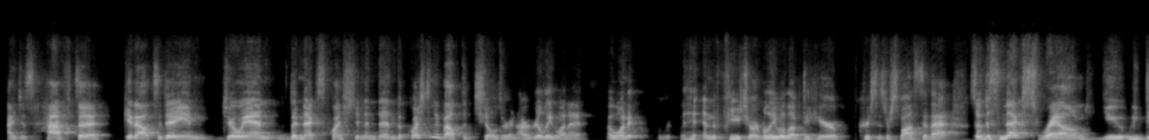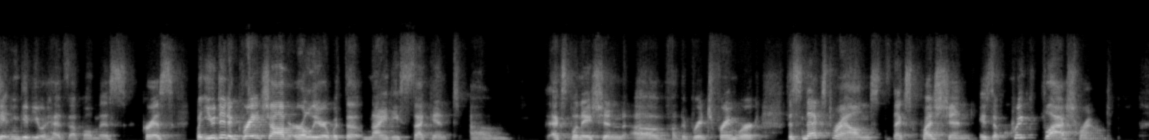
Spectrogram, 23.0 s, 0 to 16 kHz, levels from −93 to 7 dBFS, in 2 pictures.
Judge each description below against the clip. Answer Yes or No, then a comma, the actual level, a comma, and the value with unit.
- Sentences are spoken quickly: Yes, fast, 210 wpm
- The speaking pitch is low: No, medium, 175 Hz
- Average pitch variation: Yes, average, 3.3 semitones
